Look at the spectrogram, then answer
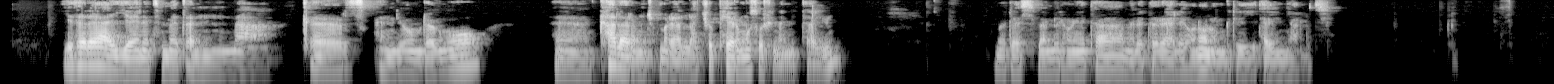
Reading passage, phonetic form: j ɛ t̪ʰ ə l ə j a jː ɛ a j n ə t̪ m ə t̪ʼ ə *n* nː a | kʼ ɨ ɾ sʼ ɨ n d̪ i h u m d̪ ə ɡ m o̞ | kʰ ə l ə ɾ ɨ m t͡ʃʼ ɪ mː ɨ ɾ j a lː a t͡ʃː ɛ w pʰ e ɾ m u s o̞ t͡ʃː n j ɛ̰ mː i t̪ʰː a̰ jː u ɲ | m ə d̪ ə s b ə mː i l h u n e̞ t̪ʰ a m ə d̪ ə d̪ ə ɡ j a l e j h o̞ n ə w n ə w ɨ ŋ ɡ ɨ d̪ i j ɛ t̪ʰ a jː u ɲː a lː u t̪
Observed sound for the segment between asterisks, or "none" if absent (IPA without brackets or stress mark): n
